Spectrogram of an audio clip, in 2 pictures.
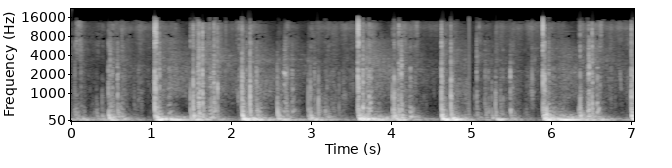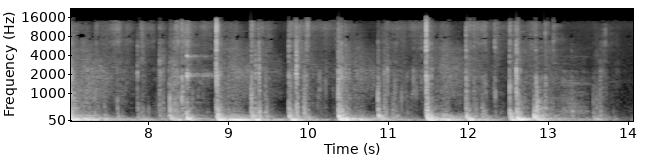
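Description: Feet thump on a wooden floor as a person jumps and lands repeatedly, echoing in a large hall.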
